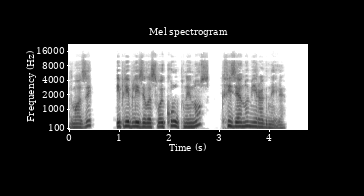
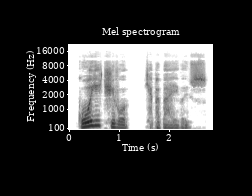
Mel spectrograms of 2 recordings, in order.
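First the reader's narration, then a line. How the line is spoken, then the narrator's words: Quiet repetition. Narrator (Russian): повторила она тихо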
